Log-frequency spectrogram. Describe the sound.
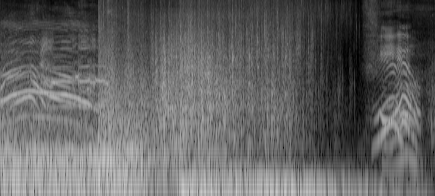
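After a few seconds of excited voices, a loud explosion bursts out and a structure collapses, rumbling on with crumbling, falling debris for several seconds. Warbling voices return as it fades.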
